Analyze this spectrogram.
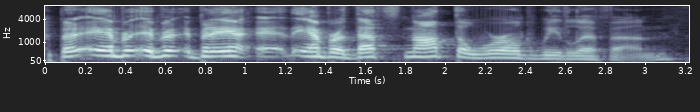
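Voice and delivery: exasperated. Real, not acted. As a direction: call out to her in disbelief. Exasperated call to Amber.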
